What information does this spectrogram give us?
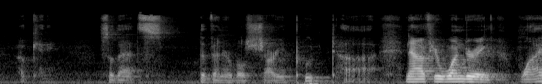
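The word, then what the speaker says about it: Sāriputta: shuta a character okay so that's the venerable shuta now if you're wondering why is he pronouncing shariputra so strangely it's because paully originally it was dhama not daughter m originally it was shuta not shariputra Sanskrit poly a little different okay continuing um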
